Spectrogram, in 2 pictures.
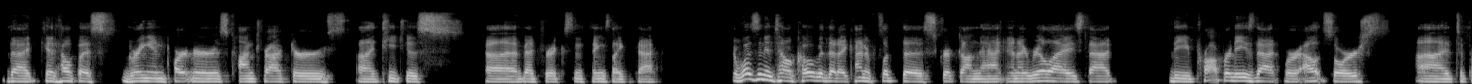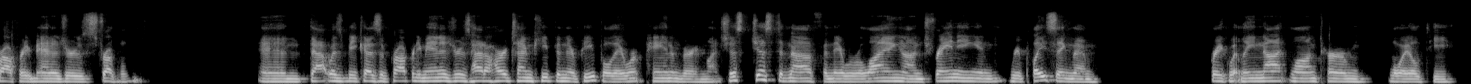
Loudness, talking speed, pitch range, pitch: -19 LUFS, 165 wpm, 130-150 Hz, 140 Hz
